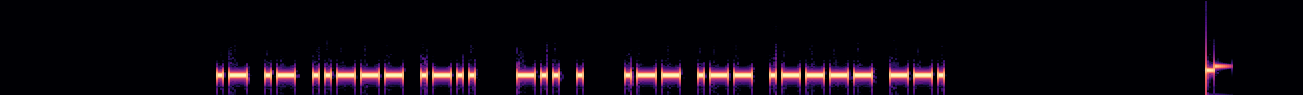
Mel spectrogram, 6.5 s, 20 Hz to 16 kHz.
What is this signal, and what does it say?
Morse code, heard as a keyed tone, about 40 wpm, 700 Hz. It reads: AA2L DE WW1G
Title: USA Callsign DE Callsign - 4 Characters - 40wpm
